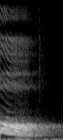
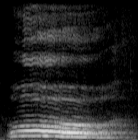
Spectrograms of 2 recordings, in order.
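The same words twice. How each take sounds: First: It is said in a monkey-like voice. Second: It is said in an elephant-like voice. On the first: "Say it like a monkey" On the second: "say that one like an elephant"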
